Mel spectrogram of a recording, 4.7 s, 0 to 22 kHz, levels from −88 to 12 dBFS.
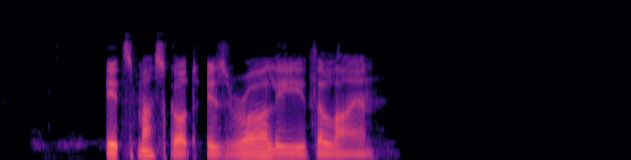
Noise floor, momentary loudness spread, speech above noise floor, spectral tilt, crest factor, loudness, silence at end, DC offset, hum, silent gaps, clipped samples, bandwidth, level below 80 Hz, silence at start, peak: -63 dBFS; 6 LU; 39 dB; -6.5 dB/octave; 22 dB; -25 LUFS; 1.95 s; under 0.1%; none; none; under 0.1%; 7.6 kHz; -60 dBFS; 0.8 s; -6 dBFS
